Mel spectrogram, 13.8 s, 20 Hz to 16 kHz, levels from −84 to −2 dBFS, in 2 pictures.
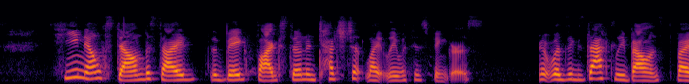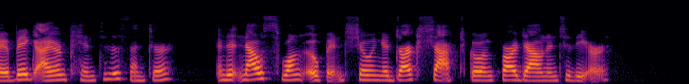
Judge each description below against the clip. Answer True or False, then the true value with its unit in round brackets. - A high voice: True (210 Hz)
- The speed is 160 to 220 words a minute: True (180 wpm)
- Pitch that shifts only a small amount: False (3.1 semitones)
